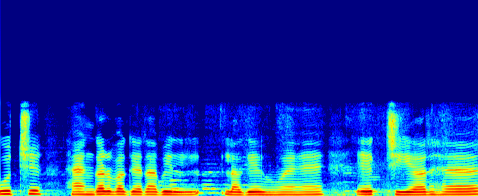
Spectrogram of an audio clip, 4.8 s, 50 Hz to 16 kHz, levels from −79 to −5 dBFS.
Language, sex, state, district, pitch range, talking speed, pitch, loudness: Hindi, female, Bihar, Patna, 210-230 Hz, 125 wpm, 220 Hz, -15 LUFS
